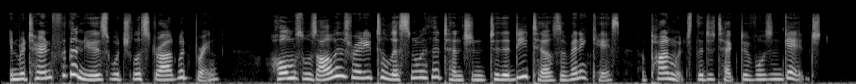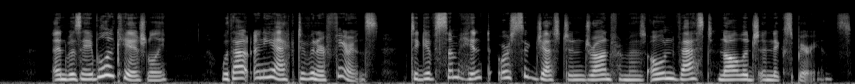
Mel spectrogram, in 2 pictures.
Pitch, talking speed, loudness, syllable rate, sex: 250 Hz, 180 wpm, -19 LUFS, 6.1 syllables/s, female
